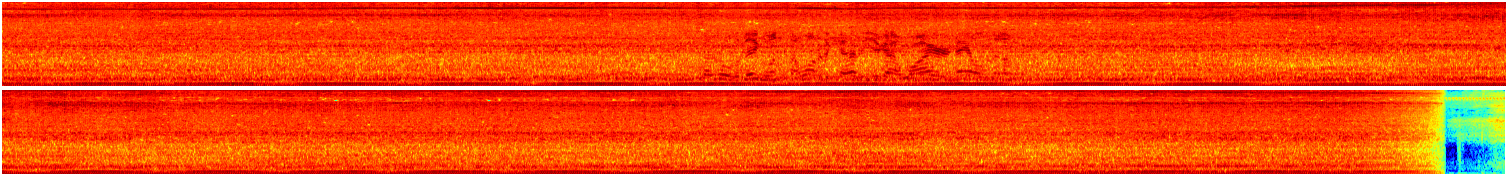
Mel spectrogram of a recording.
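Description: Log skidder's diesel engine running steadily as the machine drives, heard from the operator's seat, with a slow regular throb a little under once a second. A brief wavering higher sound comes over it about a third of the way in, and the sound cuts off suddenly near the end.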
